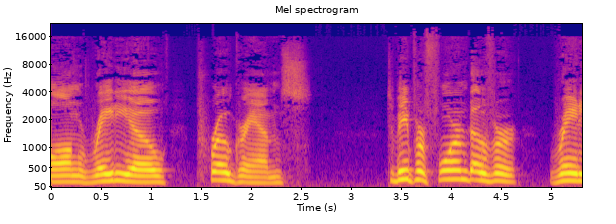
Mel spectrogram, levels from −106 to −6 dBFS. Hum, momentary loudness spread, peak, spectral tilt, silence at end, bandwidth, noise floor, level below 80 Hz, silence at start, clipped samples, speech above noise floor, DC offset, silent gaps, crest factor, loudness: none; 11 LU; 0 dBFS; -7.5 dB/octave; 0 s; 14 kHz; -62 dBFS; -56 dBFS; 0 s; under 0.1%; 50 dB; under 0.1%; none; 14 dB; -14 LUFS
